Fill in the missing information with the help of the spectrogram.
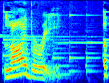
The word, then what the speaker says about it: library: 读快了的话是很容易读秃噜嘴，所以大家一定要慢点读，把每个音都发清楚。读作 library，a public library，公共图书馆。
